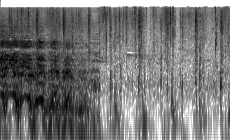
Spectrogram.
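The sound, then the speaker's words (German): Shetland ponies setting off on a ride: a loud, rough whinny opens, followed by a steady patter of clip-clopping hooves with no voices. “Vertrau auf dein Pony, das hat eine Menge Erfahrung. So, jetzt steige ich auch noch auf. Und dann reiten wir los.”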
